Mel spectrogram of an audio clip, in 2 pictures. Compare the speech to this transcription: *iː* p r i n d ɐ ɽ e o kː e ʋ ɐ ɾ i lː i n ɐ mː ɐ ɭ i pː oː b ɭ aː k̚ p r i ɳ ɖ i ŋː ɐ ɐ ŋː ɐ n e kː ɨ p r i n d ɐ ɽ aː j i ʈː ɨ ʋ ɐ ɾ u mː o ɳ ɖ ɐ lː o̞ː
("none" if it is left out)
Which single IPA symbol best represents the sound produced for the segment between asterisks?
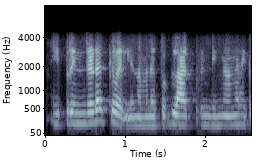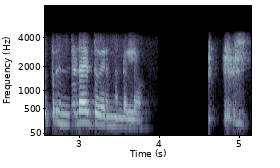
iː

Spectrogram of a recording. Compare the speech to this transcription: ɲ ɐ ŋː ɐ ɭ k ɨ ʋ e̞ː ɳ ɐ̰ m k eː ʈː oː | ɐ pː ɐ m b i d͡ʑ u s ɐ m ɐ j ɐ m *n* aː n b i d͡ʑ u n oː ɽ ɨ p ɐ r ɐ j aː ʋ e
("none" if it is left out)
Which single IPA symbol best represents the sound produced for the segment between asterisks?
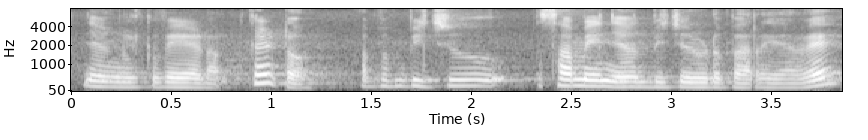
ɲ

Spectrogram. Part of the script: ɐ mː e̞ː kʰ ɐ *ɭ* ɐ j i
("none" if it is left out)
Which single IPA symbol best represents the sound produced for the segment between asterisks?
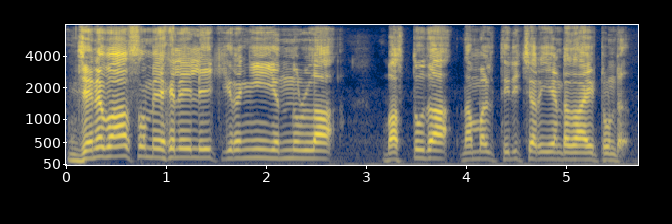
l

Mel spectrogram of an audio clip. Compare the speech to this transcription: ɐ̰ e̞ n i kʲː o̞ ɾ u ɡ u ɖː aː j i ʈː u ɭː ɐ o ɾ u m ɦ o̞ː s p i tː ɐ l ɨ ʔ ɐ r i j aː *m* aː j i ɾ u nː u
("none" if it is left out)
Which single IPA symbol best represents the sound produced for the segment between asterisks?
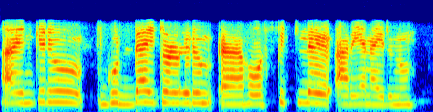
n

